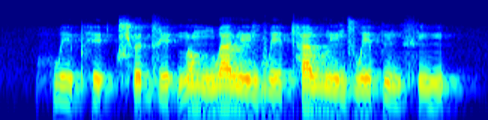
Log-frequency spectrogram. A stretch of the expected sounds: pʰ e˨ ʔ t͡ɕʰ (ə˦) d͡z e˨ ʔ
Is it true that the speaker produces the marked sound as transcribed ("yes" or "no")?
no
